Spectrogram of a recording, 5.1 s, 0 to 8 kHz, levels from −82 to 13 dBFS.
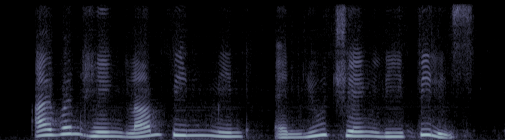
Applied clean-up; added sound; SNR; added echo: neural separator model SepFormer DNS4.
